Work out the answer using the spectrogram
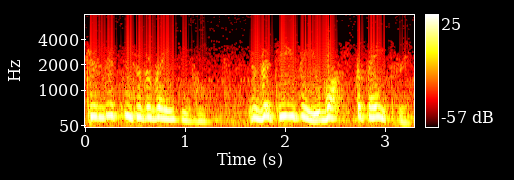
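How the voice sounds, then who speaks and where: Through a thin, noisy old radio recording comes a high-voiced, middle-aged wife. She is emotional and breathless, repeating her words as she pleads, and her pitch swings widely in classic radio drama fashion. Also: animated. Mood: pleading, insistent. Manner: breathless, emotional, halting repetitions. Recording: muffled lo-fi radio broadcast with noise.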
